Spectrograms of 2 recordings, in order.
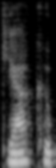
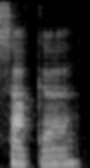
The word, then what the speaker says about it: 逆: Okay, it's pronounced Gyaku by itself, reverse opposite, but as part of this word it's pronounced Saka.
